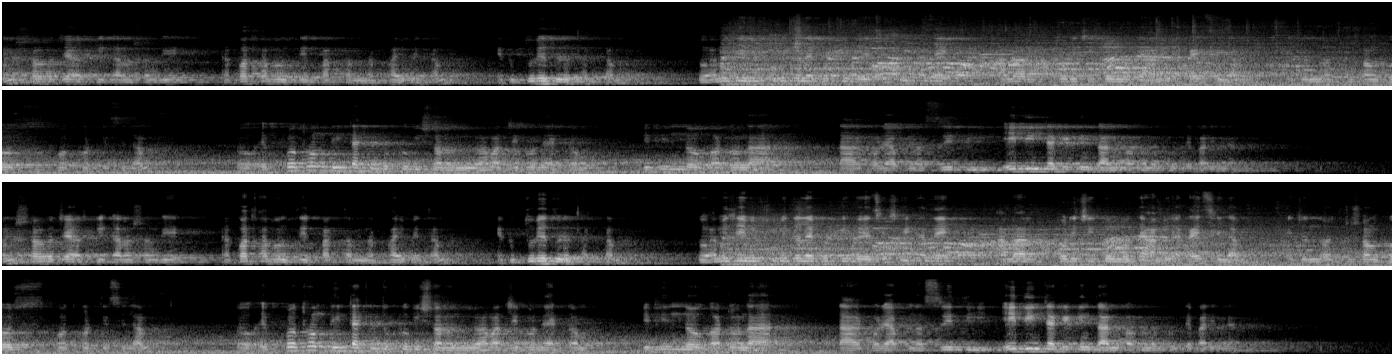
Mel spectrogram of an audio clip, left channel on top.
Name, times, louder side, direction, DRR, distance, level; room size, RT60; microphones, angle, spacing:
voice 1, 0.0-1.8 2.2-4.5 4.9-6.2 7.0-9.5 9.9-12.5 12.8-15.4 16.2-19.8 20.3-21.6 22.3-26.3, right 2 dB, 70° right, 4 dB, 1.9 m, -24 dB
sound 1, 7.2-14.0, left 1 dB, 80° left, 2.9 m, -25 dB
sound 2, 10.5-22.3, equal, ahead, 2.8 m, -32 dB
28.5 x 16.0 x 6.8 m, 2.6 s
head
